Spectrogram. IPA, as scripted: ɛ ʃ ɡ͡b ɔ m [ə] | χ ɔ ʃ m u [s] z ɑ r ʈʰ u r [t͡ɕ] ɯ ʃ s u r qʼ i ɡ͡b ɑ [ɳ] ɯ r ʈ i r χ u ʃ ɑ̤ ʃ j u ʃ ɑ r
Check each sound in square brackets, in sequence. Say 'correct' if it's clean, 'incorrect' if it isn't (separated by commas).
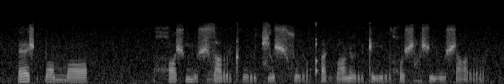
incorrect, incorrect, correct, correct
